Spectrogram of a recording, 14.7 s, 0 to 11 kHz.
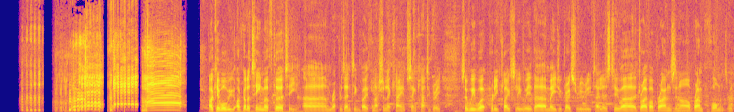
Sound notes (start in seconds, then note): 1.0 sheep bleating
